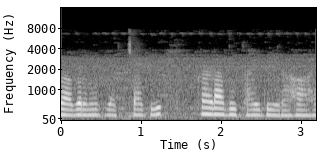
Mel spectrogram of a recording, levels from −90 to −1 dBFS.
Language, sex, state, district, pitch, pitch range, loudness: Hindi, male, Uttar Pradesh, Shamli, 180 Hz, 175-190 Hz, -18 LUFS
